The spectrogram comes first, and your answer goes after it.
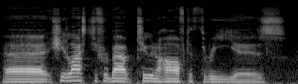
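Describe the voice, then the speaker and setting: A young British man commentates a live game stream casually, rambling and poking fun at himself while he chats to viewers and fiddles with menus. His medium-pitched voice is animated, at a normal speed.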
